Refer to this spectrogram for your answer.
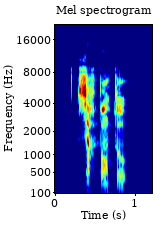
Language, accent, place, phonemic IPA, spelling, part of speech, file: French, France, Lyon, /sɛʁ.pɑ̃.to/, serpenteau, noun, LL-Q150 (fra)-serpenteau.wav
- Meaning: 1. snakeling, snakelet (a hatchling snake) 2. diminutive of serpent; a small snake, little snake, snakey 3. an iron circle with spikes to which squibs were attached, used in a breach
